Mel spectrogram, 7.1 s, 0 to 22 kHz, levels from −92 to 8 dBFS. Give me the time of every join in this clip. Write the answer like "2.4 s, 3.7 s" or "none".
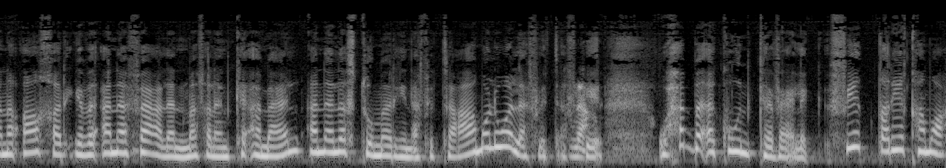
none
